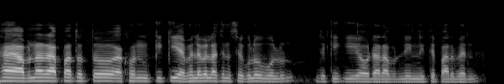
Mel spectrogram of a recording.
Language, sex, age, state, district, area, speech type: Bengali, male, 18-30, West Bengal, Uttar Dinajpur, urban, spontaneous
